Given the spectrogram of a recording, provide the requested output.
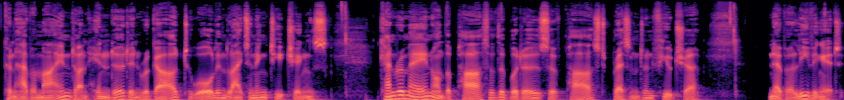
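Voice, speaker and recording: A man reading scripture as a scripted audiobook, in a measured, solemn recitation with deliberate pauses between phrases. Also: extremely low pitch, gravelly, darkish tone. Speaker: audiobook reader.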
